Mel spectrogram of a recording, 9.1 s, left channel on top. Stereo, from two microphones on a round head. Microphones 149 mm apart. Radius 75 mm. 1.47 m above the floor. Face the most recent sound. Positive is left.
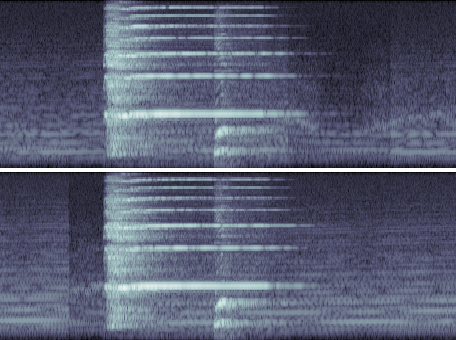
turn(degrees=10)  # may be behind; listen again after turning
